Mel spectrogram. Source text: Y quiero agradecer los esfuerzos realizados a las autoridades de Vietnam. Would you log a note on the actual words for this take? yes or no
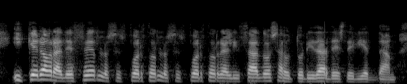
yes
